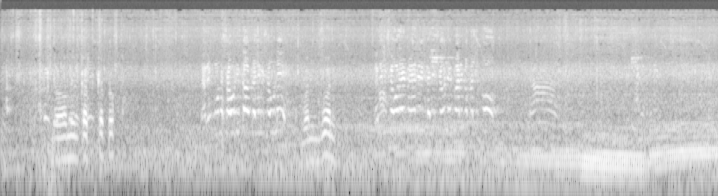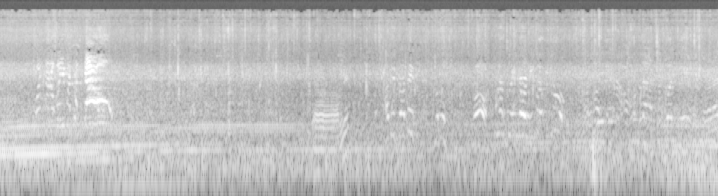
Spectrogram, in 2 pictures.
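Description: Water splashes as a net is hauled from the water.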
